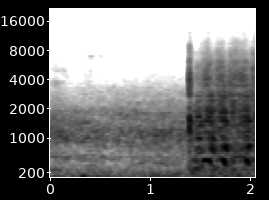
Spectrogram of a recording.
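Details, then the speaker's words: 1988 Reliant Rialto that had not been starting or running: starter turns the engine over in a steady rhythm but it never catches; spark is present, so fuel delivery is suspected, brake cleaner to be tried. "it's cranking so that's good"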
